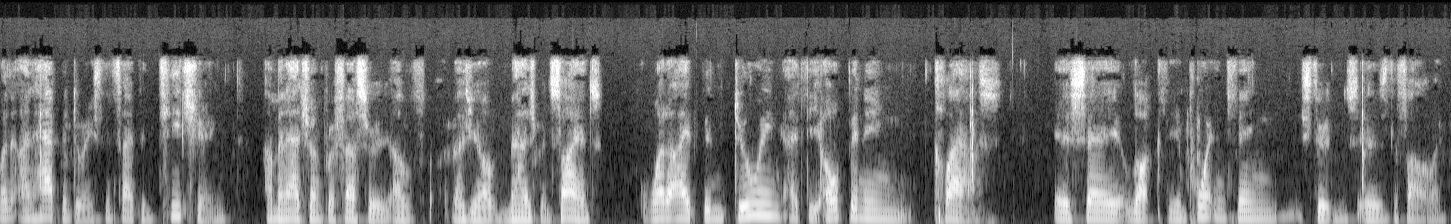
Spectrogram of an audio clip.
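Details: Stuttering in an adult man, a marketing executive who has a stutter.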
